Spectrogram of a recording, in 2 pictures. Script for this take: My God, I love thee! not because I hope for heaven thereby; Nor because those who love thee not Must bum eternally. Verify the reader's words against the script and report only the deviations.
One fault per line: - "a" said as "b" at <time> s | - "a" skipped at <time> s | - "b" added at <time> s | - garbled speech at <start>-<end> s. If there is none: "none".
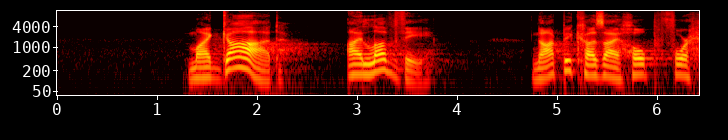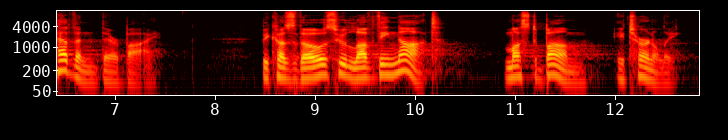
- "Nor" skipped at 7.4 s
